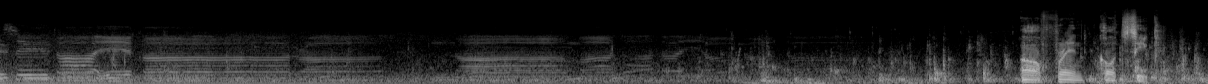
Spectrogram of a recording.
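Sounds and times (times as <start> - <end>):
water and wind noise: 0.0 - 12.0.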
